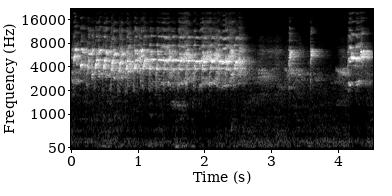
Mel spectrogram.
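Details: Blue lovebirds chattering: a dense, unbroken stream of shrill, high twitters and chirps fills the first half, then a lull broken by a few sharp, separate squeaky bursts.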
